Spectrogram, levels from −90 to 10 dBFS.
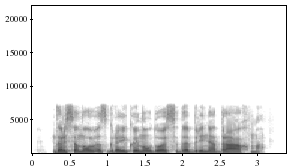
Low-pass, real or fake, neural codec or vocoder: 7.2 kHz; real; none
